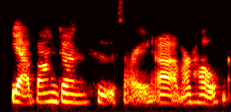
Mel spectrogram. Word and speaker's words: Bong Joon-ho: Is it Jung Ho? – I just watched it recently. – And it was, Bong Joon-ho, and it's one of his like earlier movies from the 80s, but it was absolutely fantastic.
